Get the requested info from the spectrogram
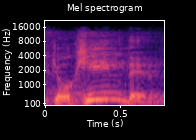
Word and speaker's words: Joginder: Dice, Joginder se pronuncia con acento en la ji, ya que los escucho con la duda de cómo pronunciarlo. Entonces sería Joginder.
